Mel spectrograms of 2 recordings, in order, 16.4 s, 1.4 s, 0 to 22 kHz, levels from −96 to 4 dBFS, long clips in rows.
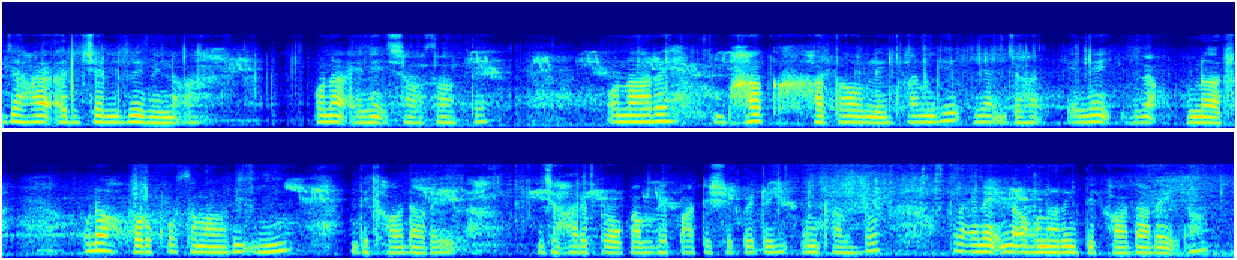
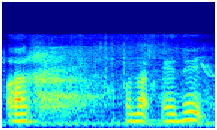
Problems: none marked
